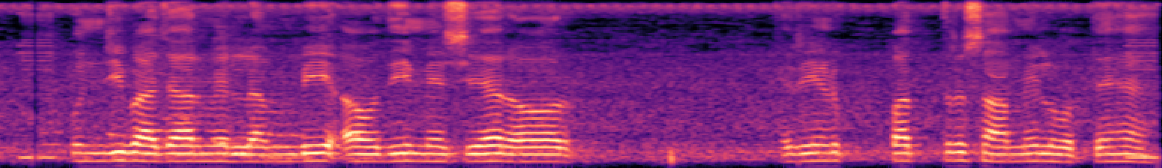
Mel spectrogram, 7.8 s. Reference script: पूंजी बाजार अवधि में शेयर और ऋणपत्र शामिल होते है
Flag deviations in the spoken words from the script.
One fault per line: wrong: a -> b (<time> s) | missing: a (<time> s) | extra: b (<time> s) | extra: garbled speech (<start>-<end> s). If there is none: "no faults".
extra: में लम्बी (1.4 s)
